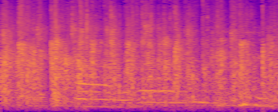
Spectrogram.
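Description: At a storytelling show, a crowd applauds a storyteller after her first time there, with dense, steady clapping that fills the whole few seconds at an even, loud level, while a voice or two can be faintly heard underneath.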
